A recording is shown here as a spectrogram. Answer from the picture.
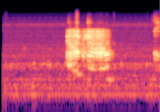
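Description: A short burst of a voice over a phone line, thin and garbled, about a second in.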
